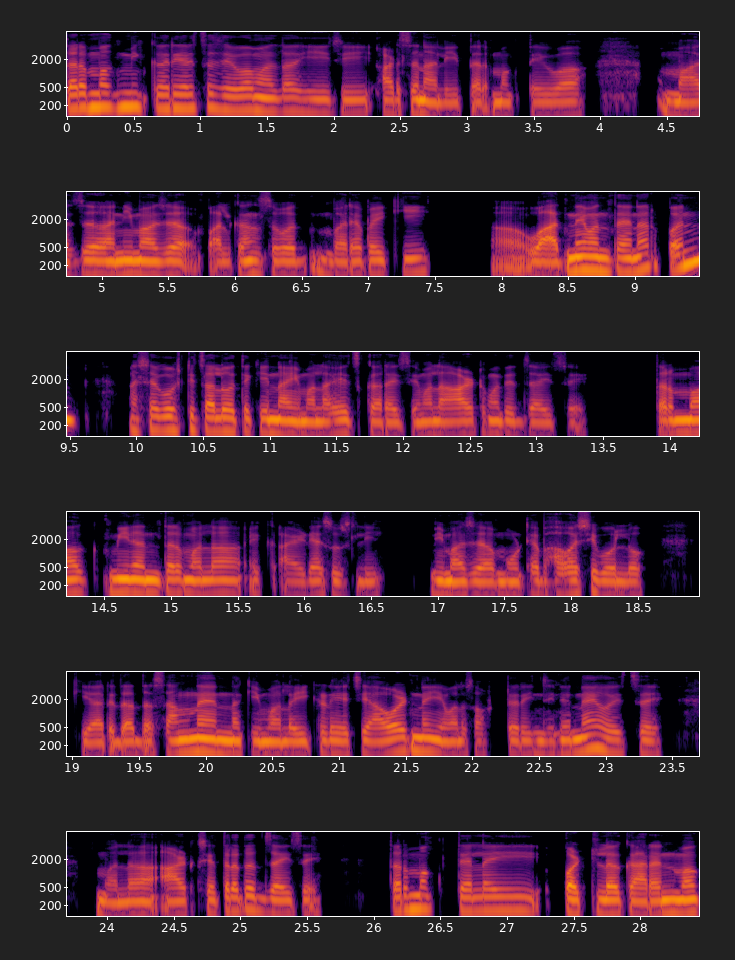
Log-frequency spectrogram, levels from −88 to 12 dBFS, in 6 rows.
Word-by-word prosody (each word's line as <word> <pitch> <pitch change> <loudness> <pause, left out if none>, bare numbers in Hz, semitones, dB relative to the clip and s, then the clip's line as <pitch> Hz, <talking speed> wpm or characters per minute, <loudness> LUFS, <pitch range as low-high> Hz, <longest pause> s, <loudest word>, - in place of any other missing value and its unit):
तर 170 +1 +3
मग 185 0 +3
मी 190 +1 +3
करिअरचं 175 +1 -1
जेव्हा 160 -1 0
मला 145 -1 +1
ही 135 -1 -5
जी 130 0 -5
अडचण 130 +1 +1
आली, 115 -1 -3
तर - - -4
मग 115 0 -2 0.2
तेव्हा 120 +1 -4 0.7
माझं 115 +2 0
आणि 125 +1 +5
माझ्या 125 -1 +3 0.2
पालकांसोबत 120 0 -2 0.2
बऱ्यापैकी 130 +3 -3 0.5
अ, - - -9 0.2
वाद - - +3
नाही 155 +2 +8
म्हणता 150 -2 +4
येणार. 155 +6 +3
पण 220 +8 +7 0.5
अशा 150 +2 -3
गोष्टी 155 +1 -1
चालू 145 +1 +2
होत्या, 140 0 -1
की 140 - -2
नाही 130 -2 +5
मला 120 0 +1
हेच 130 0 -3
करायचं 115 -2 -5
आहे. 115 - -3
मला 120 0 -1
आर्टमध्येच 125 0 -3
जायचं 115 -1 -8
आहे. - - -14 0.6
तर - - +1
मग 130 +1 +4 0.2
मी 280 0 +7
नंतर 265 - +5
मला 130 0 0
एक 130 - -12
आयडिया 120 +1 -6
सुचली. 120 0 -8 0.4
मी 130 - +1
माझ्या 120 0 +1
मोठ्या 120 +1 -3
भावाशी 130 +3 -3
बोललो 120 -1 -2 0.5
की, 120 - -6
"अरे, 115 0 -3
दादा 120 0 -2
सांग 130 +1 +3
ना 145 - +8
यांना, 130 -2 +5
की 125 - -4
मला 120 0 +1
इकडे 130 +1 -3
यायची 125 +1 -3
आवड 135 +5 +1
नाही 145 -2 +4
आहे. - - 0
मला 120 0 -3
सॉफ्टवेअर 125 +1 -7
इंजिनिअर 125 +1 -4
नाही 155 +5 +3
व्हायचंय. 130 -4 -4 0.6
मला 120 +1 -1 0.2
आर्ट 125 0 -2
क्षेत्रातच 150 +2 -1
जायचं 130 -2 -1
आहे." 65 - -9 0.6
तर 150 +1 +1
मग 165 +1 +2 0.2
त्यालाही 155 0 -2 0.2
पटलं 130 0 +5
कारण 125 +1 +3
मग 135 +1 +6
130 Hz, 170 wpm, -23 LUFS, 120-145 Hz, 0.7 s, नाही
